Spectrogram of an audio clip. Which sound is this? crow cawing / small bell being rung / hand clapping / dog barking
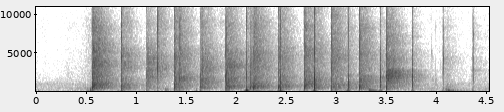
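hand clapping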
